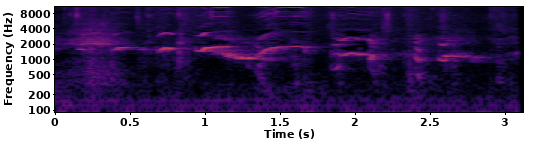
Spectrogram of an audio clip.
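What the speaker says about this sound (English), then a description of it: "That's little Sadie whimpering" A three-week-old puppy whimpering up close, a run of high thin whines and soft yips at feeding time, with no talking.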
